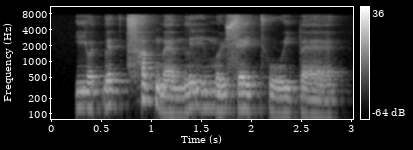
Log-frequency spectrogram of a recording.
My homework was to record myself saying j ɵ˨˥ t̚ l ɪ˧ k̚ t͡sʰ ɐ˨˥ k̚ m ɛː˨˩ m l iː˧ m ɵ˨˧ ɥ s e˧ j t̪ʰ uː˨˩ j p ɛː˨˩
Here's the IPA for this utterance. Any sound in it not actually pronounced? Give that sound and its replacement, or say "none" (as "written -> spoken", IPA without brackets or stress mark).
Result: ɐ˨˥ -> ɐ˥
